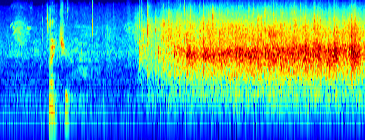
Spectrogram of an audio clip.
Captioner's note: applause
